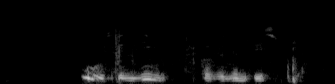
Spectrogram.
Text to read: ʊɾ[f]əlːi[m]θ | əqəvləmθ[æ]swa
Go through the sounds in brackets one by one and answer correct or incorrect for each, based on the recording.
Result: incorrect, correct, incorrect

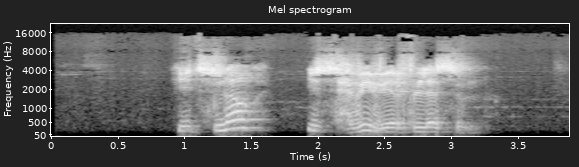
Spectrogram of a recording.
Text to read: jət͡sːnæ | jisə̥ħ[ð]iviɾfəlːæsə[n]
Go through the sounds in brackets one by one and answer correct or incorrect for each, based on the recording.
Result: incorrect, incorrect

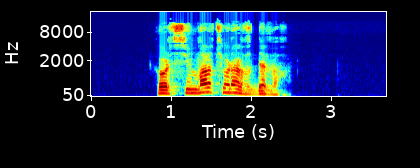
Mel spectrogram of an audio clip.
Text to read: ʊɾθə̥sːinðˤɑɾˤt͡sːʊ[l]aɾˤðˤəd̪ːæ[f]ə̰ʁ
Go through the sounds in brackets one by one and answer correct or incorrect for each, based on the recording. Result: incorrect, incorrect

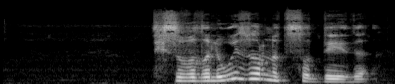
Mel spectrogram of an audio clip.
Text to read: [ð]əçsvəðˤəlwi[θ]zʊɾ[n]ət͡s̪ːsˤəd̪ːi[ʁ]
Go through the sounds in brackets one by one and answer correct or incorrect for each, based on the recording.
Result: incorrect, incorrect, correct, incorrect

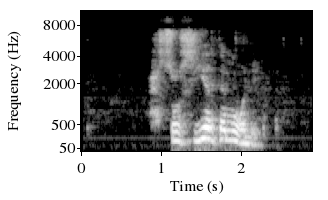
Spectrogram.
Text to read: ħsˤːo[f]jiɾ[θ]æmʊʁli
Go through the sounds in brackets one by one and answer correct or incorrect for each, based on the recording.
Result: incorrect, correct

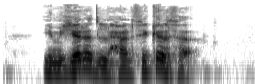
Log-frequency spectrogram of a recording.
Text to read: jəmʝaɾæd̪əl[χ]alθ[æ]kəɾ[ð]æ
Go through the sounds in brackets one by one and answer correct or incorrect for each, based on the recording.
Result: incorrect, incorrect, incorrect

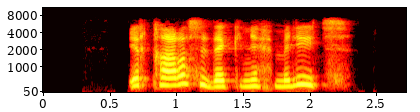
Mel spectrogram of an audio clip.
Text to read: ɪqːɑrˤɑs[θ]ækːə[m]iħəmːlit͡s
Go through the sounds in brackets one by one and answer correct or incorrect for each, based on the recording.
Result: incorrect, incorrect

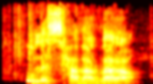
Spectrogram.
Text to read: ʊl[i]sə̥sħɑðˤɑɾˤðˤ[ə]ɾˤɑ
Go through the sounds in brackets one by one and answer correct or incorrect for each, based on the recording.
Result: incorrect, incorrect

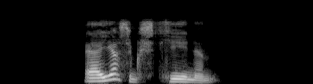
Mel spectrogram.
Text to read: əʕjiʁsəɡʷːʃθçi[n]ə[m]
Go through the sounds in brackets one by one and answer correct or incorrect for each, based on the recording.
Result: correct, correct

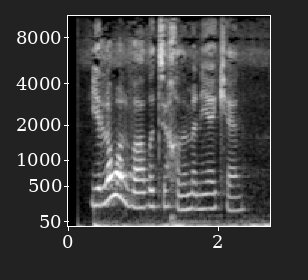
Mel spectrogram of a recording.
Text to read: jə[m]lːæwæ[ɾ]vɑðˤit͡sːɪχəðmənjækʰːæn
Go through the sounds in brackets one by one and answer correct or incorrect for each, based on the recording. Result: incorrect, incorrect

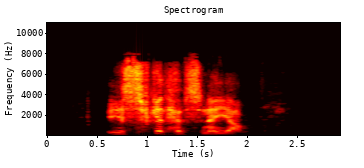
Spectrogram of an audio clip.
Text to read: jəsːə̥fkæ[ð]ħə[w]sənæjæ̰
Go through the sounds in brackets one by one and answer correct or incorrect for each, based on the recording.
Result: correct, incorrect

